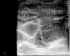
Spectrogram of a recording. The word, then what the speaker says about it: Ali Wong: Am I saying her name right? – No, yeah. Ali Wong.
